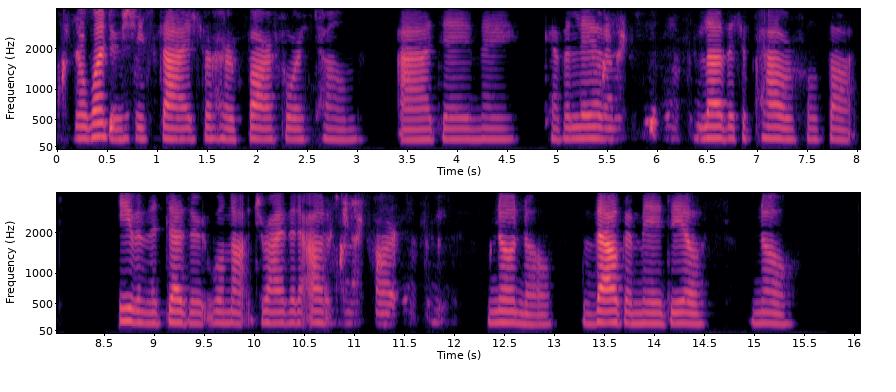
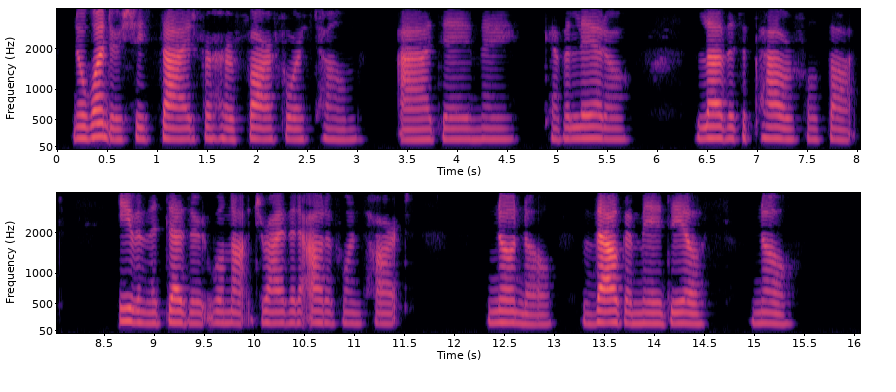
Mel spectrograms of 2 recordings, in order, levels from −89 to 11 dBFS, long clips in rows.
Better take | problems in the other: second | noise reduction (neural mask model Resemble Enhance denoiser)

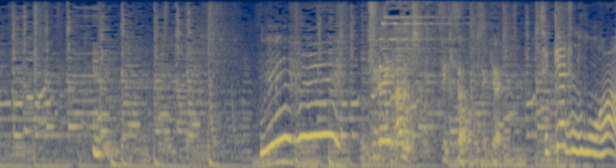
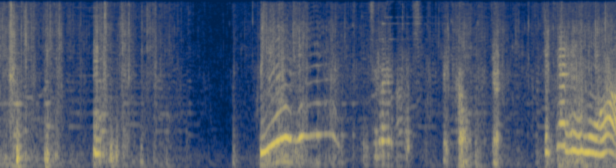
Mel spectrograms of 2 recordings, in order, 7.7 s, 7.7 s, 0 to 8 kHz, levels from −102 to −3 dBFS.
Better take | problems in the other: first | noise reduction (neural mask model RNNoise)

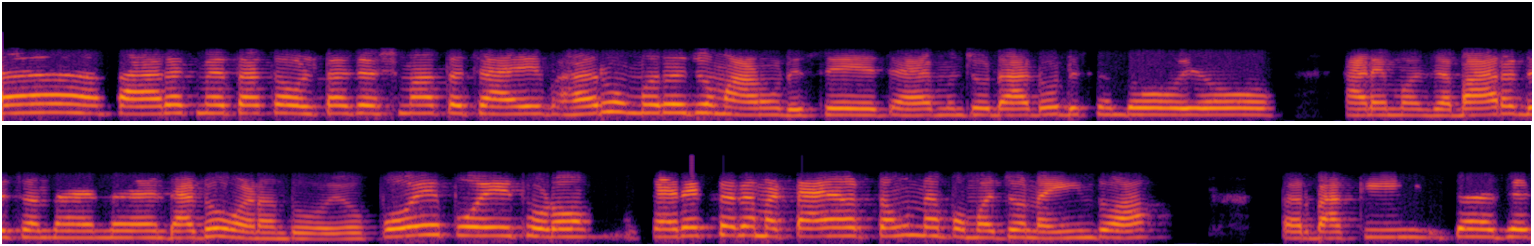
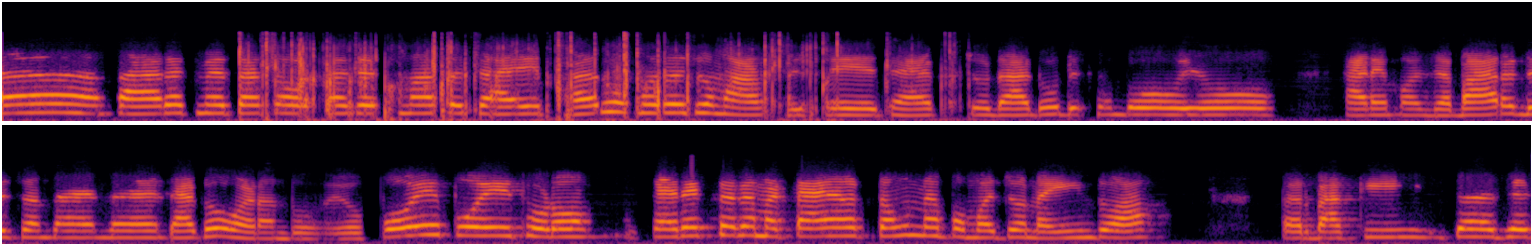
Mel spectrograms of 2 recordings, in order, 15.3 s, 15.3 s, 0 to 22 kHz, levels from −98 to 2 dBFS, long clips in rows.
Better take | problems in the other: first | noise reduction (neural diffusion model UNIVERSE++)

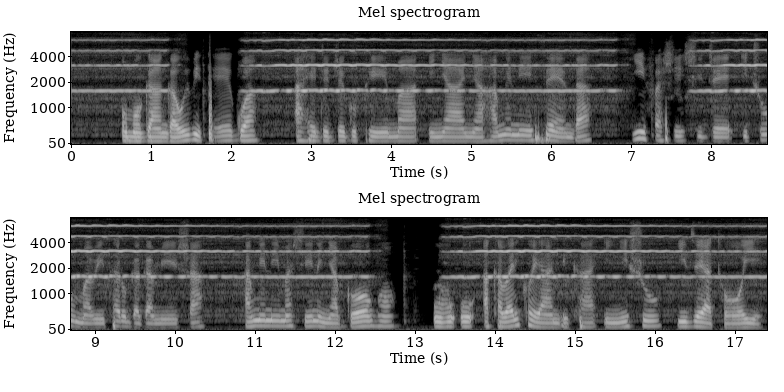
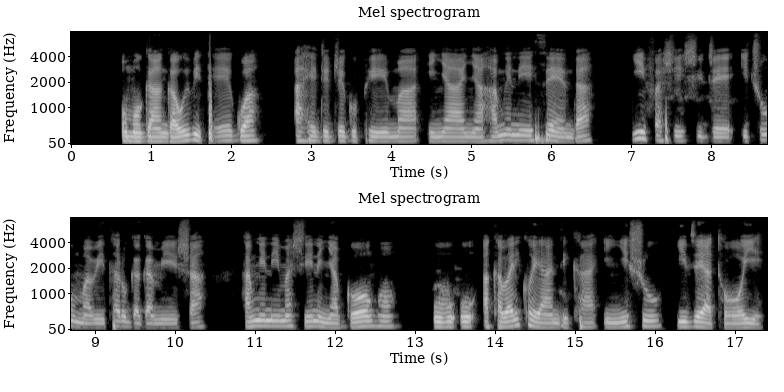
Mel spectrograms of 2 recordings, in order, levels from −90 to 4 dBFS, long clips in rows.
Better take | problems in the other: second | background sound (Bowed string instrument); 2 dB above the speech

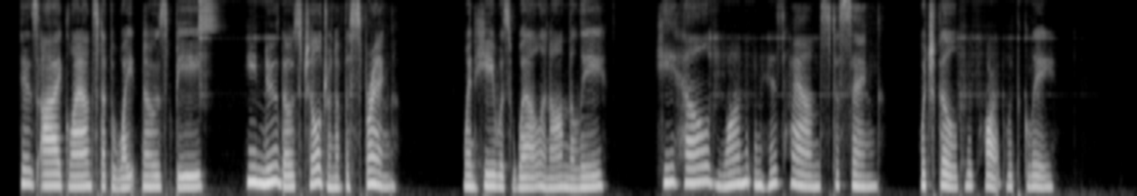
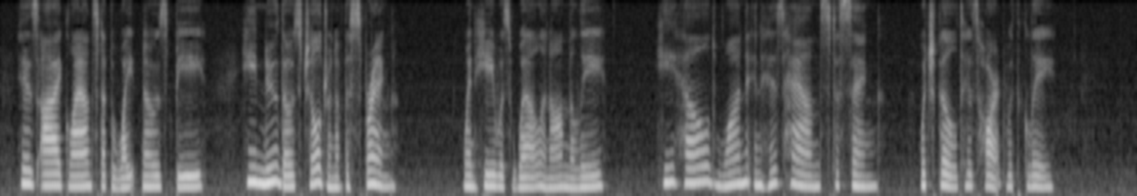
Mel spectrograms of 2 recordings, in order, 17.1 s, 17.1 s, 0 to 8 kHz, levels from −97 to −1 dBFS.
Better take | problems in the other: second | noise reduction (neural mask model DeepFilterNet 3)

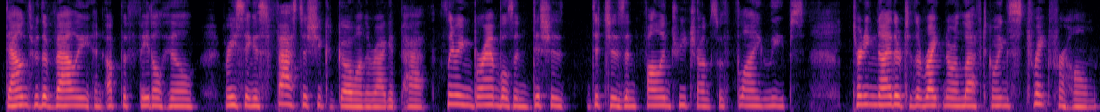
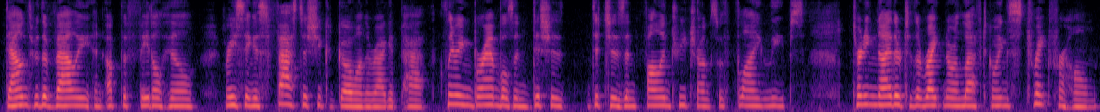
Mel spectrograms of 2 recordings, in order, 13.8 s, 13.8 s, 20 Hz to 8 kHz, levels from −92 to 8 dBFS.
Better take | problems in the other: second | noise reduction (neural mask model Resemble Enhance denoiser)

